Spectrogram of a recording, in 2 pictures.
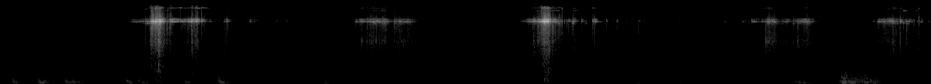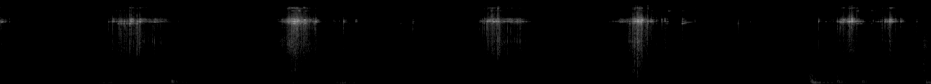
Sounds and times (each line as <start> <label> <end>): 1.4 Handling a metal chain 2.6
3.6 Handling a metal chain 4.1
5.3 Handling a metal chain 6.2
7.5 Handling a metal chain 8.2
8.8 Handling a metal chain 9.4
12.2 Handling a metal chain 12.8
14.1 Handling a metal chain 14.6
15.5 Handling a metal chain 16.3
17.6 Handling a metal chain 18.6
